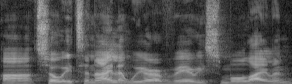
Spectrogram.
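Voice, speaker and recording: Speaking at a fairly slow pace, a man with a Spanish accent keeps to a medium pitch. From Puerto Rico. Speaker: television personality and singer. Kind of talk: interview.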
